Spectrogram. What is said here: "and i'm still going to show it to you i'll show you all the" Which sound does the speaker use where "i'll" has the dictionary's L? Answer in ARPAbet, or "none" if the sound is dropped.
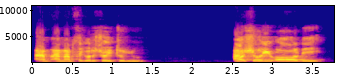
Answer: L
